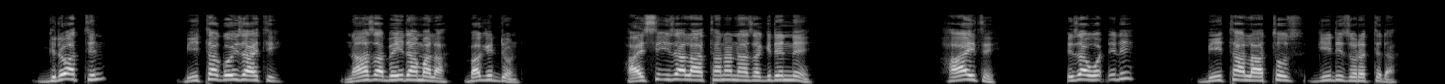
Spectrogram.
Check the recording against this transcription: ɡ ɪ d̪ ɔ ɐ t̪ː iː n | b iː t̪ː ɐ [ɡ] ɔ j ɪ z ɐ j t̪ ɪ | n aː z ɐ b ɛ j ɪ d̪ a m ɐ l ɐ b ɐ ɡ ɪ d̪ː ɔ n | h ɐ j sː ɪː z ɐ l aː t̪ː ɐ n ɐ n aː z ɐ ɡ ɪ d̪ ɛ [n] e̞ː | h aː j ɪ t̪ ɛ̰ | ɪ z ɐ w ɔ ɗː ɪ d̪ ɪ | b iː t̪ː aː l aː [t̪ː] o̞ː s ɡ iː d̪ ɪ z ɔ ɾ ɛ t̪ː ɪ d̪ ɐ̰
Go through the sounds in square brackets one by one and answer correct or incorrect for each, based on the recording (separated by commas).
correct, incorrect, correct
